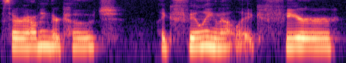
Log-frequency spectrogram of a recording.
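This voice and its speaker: A young woman co-hosting a podcast, telling a personal story haltingly with many fillers, sometimes dropping to a whisper. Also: on the high side, monotone, vocal fry, mellow. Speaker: podcast co-host.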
